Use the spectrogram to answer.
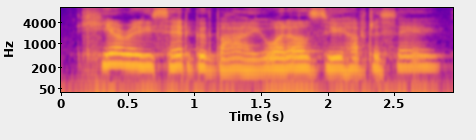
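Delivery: ordinary talk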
